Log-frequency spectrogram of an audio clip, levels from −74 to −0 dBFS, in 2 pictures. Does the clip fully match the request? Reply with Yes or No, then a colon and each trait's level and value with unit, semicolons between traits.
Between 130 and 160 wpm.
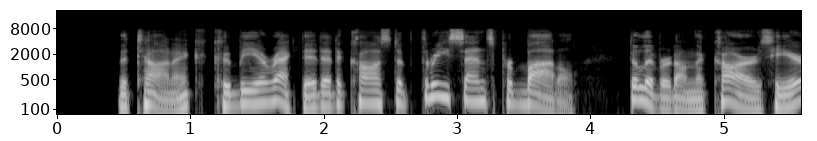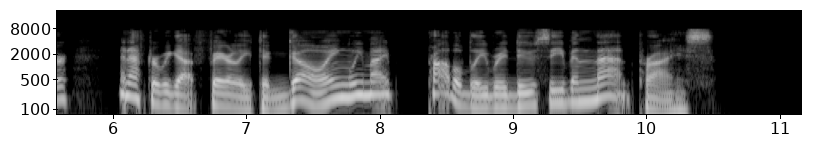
No: average, 170 wpm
